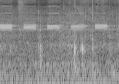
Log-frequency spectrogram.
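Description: A vehicle reversing into a parking spot, its beeper sounding five evenly spaced electronic tones over a low engine rumble, with faint background noise and no talk.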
